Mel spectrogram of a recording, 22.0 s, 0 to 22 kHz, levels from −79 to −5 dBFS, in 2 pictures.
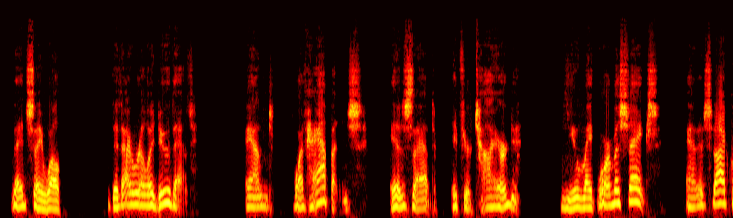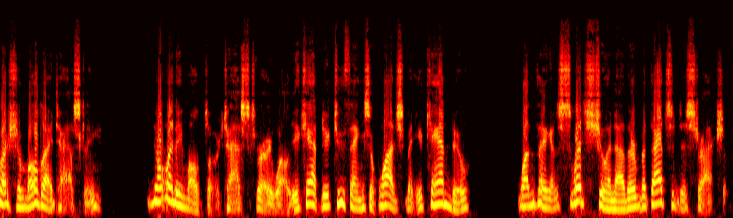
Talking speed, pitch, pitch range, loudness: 140 wpm, 145 Hz, 115-180 Hz, -25 LUFS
